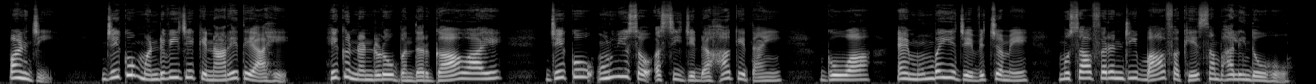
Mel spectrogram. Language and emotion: Sindhi, neutral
